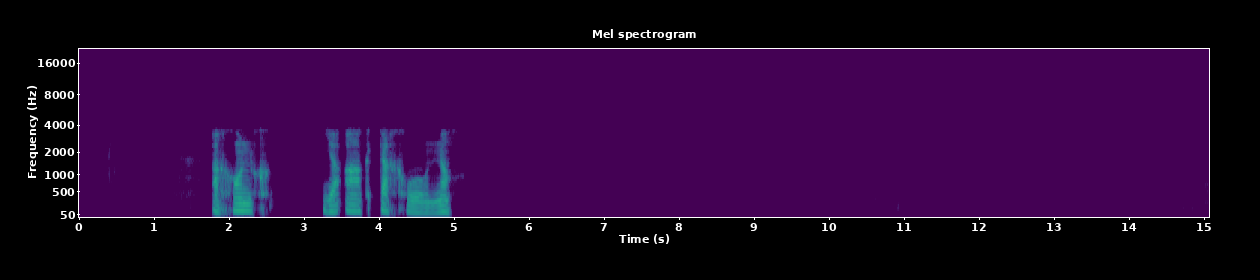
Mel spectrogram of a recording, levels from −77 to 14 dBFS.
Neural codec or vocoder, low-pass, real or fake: none; 3.6 kHz; real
